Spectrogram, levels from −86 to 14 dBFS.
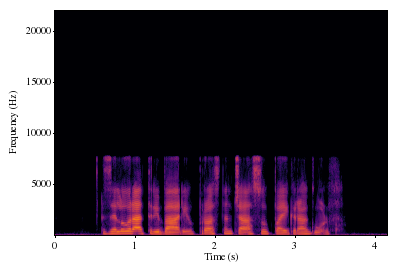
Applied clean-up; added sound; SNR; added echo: neural diffusion model UNIVERSE++.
